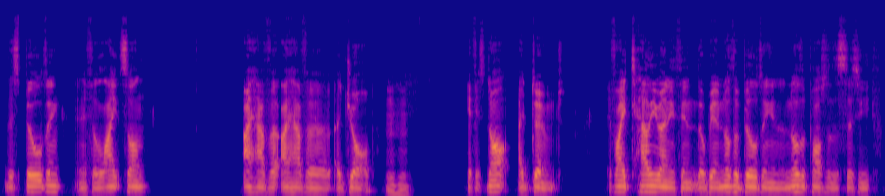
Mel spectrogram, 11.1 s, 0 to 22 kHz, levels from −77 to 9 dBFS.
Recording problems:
none

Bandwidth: 15 kHz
